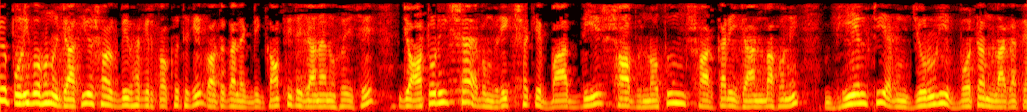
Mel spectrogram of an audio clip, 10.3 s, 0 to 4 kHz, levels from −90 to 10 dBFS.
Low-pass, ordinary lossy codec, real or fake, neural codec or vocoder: 3.6 kHz; AAC, 16 kbps; fake; codec, 16 kHz, 16 kbps, FreqCodec, larger model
